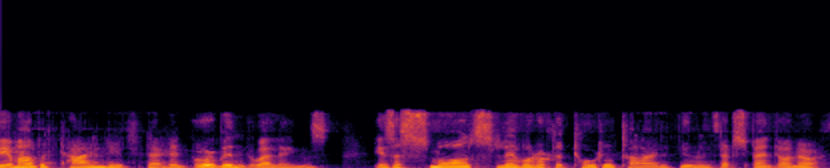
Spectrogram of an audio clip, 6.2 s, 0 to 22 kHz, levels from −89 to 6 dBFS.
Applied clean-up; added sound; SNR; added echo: neural mask model DeepFilterNet 3.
